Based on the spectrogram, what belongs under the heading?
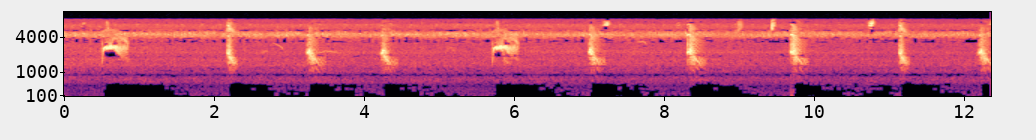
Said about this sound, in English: This clip is from a six-hour recording of squeaks, whistles, and peeps from thousands of birds passing over a hayfield in central New York State. You'll hear a few crickets, too.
